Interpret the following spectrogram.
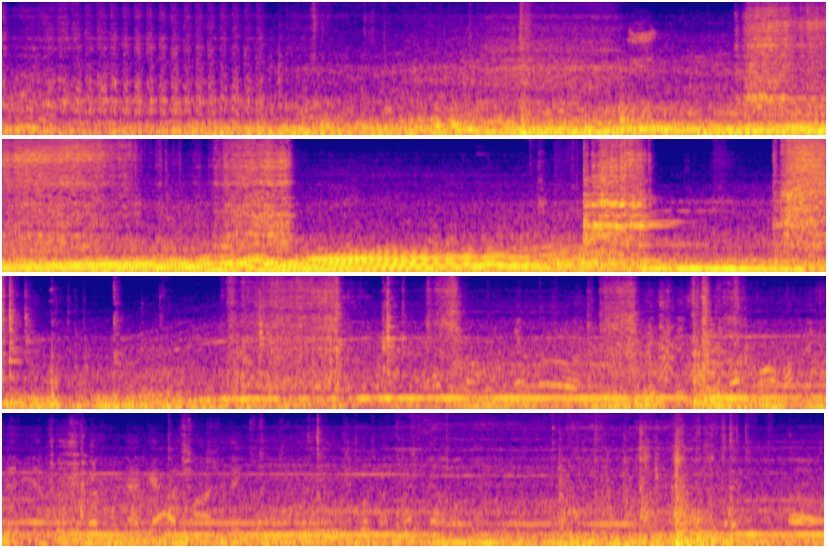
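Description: Rear-loading garbage truck's engine speeding up under hydraulic load, rising steadily in pitch for about ten seconds, with several loud hissing, clattering bursts as the packer and bin lifter work. It then settles into a steady high whine while the lifter tips its bin.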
